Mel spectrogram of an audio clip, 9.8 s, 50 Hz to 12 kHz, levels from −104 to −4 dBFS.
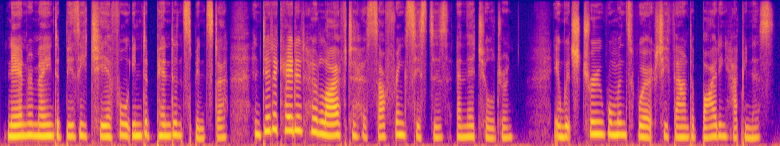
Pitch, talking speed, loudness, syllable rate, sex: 225 Hz, 165 wpm, -19 LUFS, 5.5 syllables/s, female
